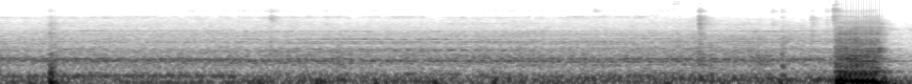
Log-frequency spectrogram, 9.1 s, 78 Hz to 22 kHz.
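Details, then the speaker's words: 2024 KZ Connect 241RESE travel trailer slide-out extending on the out button: a low steady motor drone while the room runs out, then a short louder wind-up and click at full travel, which is normal and signals full extension. "If I push and hold that out button, the slide out starts making its way out. Once it's at full extension, the motor's going to wind up and click. And that's when you know you're at your full extension."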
